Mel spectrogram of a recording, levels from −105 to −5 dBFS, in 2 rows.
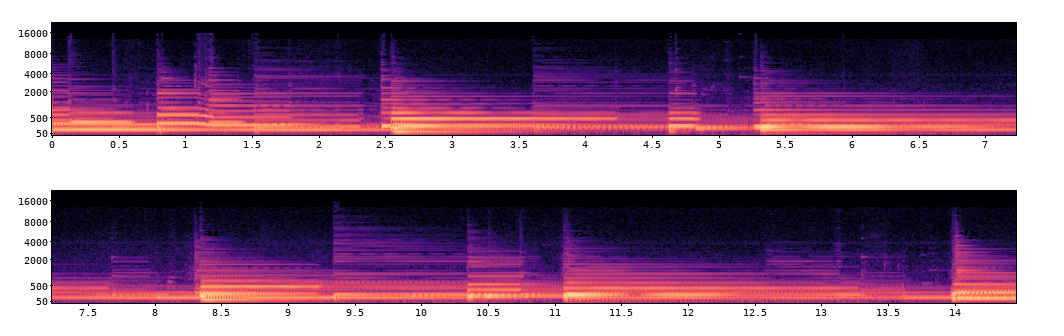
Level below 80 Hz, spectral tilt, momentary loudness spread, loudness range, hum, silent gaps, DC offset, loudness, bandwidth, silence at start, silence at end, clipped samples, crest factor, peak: -54 dBFS; -11 dB/octave; 15 LU; 3 LU; none; none; under 0.1%; -26 LUFS; 5 kHz; 0 s; 0 s; under 0.1%; 18 dB; -8 dBFS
